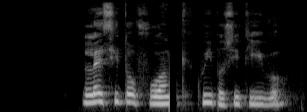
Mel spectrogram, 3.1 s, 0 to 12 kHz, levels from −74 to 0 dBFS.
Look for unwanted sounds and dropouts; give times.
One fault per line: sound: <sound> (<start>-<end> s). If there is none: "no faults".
sound: dropout (1.7-1.8 s)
